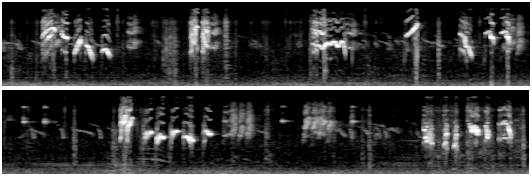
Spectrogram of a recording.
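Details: Caged female greater green leafbird singing in the morning: varied high chirps, swooping whistles and rapid squeaky trills in short bursts separated by brief pauses, the phrases growing busier toward the end.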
